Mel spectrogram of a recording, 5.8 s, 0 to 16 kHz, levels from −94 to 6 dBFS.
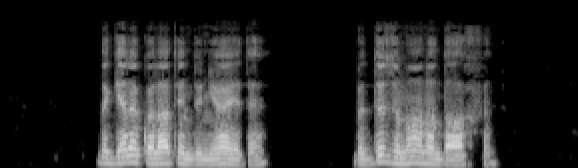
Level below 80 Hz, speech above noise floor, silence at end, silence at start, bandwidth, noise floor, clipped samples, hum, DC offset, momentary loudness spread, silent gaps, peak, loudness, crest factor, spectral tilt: -56 dBFS; over 73 dB; 0.8 s; 1 s; 9 kHz; under -90 dBFS; under 0.1%; none; under 0.1%; 15 LU; none; -2 dBFS; -18 LUFS; 18 dB; -7 dB/octave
